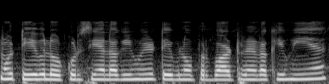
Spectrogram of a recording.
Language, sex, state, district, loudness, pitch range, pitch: Hindi, female, Chhattisgarh, Raigarh, -12 LUFS, 225-235 Hz, 230 Hz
